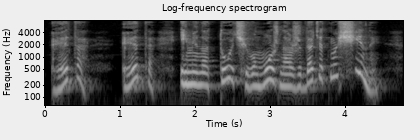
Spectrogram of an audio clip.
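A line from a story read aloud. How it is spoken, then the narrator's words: Flustered mutter. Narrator (Russian): растерянно пробормотала мисс Корнелия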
